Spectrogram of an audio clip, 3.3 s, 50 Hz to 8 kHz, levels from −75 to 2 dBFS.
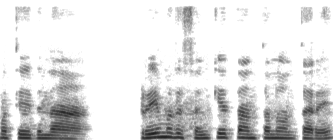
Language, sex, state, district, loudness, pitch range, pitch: Kannada, female, Karnataka, Dharwad, -15 LUFS, 175-210 Hz, 190 Hz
